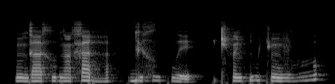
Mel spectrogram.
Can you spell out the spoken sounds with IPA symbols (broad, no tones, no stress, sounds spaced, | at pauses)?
ũ ɡ a x u ɡ ã x a ɾ a̤ | ɡ y x ṳ kʷ e | cʰ œ̃ ʎ ɗ ṳ c ũ v ɔ̤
